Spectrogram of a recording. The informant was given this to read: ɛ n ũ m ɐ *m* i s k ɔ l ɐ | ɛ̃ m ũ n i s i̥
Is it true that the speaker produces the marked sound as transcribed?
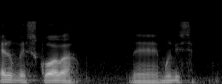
no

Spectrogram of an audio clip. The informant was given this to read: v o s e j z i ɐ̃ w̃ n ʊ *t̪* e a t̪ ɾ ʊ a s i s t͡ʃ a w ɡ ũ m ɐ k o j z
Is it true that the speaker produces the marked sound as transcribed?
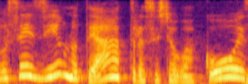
yes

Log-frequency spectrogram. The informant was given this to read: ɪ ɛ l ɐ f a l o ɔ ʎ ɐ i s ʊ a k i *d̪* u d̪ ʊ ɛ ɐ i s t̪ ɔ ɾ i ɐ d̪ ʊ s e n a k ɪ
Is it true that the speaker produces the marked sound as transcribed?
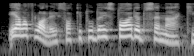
no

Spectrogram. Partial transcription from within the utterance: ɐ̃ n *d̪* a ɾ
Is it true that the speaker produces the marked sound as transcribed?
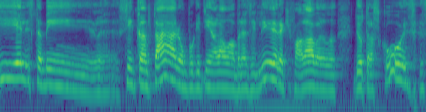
no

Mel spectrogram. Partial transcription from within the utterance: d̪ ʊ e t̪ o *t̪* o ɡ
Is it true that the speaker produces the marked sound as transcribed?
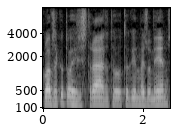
yes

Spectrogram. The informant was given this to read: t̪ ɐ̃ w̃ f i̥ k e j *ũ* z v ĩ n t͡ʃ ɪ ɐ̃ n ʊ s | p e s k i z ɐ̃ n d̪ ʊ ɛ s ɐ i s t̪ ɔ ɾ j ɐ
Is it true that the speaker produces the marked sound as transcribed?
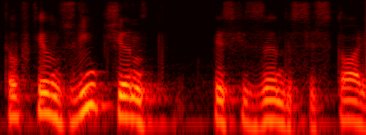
yes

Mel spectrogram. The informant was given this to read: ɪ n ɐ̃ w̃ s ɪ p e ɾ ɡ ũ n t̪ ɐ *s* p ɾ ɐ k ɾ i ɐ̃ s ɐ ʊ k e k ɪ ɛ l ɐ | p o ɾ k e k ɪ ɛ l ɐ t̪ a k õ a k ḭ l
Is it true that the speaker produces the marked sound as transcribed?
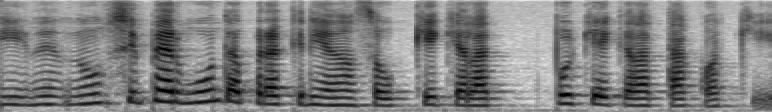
no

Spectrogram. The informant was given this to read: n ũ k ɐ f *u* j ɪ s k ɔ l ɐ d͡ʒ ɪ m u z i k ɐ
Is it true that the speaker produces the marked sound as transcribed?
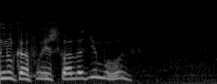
yes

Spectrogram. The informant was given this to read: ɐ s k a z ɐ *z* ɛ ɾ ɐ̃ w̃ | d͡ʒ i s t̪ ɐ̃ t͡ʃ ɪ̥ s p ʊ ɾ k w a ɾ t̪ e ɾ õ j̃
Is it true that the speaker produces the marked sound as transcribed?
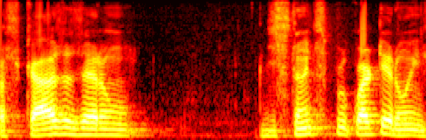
yes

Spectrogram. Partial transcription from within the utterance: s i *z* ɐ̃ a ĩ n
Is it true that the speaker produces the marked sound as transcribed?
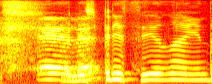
yes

